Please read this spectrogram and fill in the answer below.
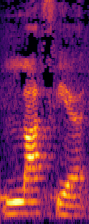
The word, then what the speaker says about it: Lafia: And then In Hausa, they have something they say Lafia, L-A-F-I-A. So you should look at both. It's similar, just the A was taken out.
